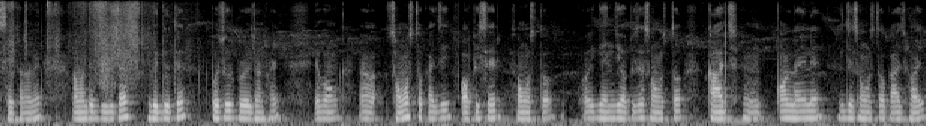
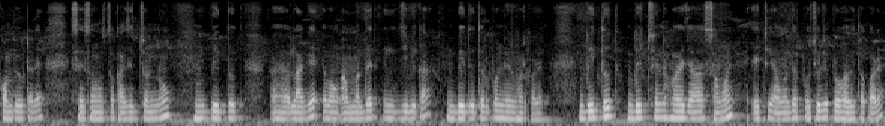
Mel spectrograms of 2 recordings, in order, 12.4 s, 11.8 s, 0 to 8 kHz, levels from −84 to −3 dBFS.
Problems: background sounds at intervals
